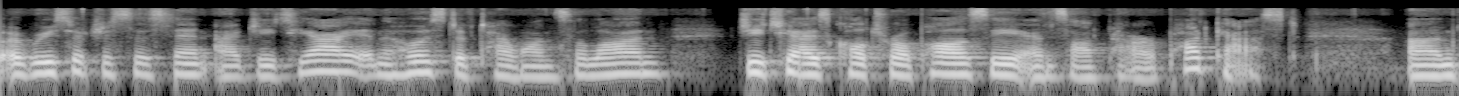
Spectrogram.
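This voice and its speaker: A woman's voice: low voice, darkish tone. A woman hosting an interview, reading a polite, formal introduction and asking questions. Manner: polite, formal, reads from notes. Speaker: host, research assistant.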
